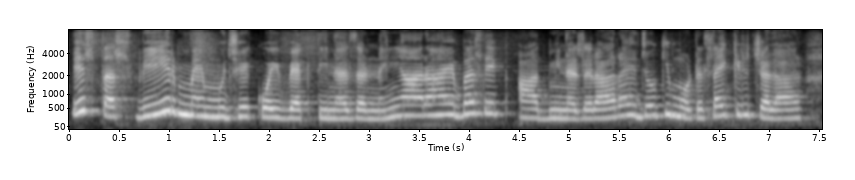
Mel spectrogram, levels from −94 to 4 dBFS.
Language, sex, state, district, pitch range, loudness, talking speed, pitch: Hindi, female, Rajasthan, Jaipur, 230-305 Hz, -15 LUFS, 185 wpm, 270 Hz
